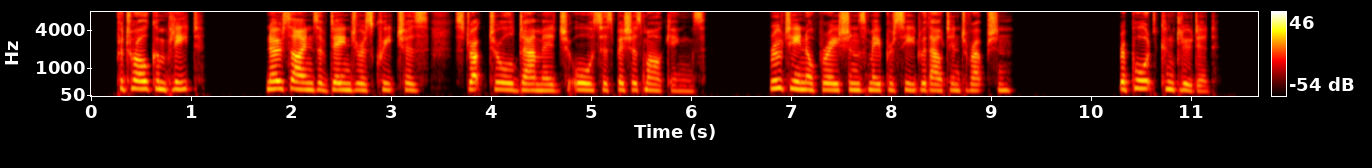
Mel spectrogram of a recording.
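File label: voice English welcome; Rhythm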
